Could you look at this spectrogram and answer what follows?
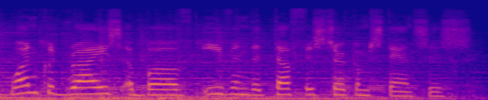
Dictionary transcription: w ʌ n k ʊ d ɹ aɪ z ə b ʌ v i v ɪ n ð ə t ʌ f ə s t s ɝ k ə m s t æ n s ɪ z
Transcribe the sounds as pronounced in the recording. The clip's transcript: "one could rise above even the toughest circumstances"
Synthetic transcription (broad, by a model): w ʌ n k ʊ d ɹ aɪ z ə b ʌ v i v ɪ n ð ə t ʌ f ə s t s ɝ k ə m s t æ n s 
